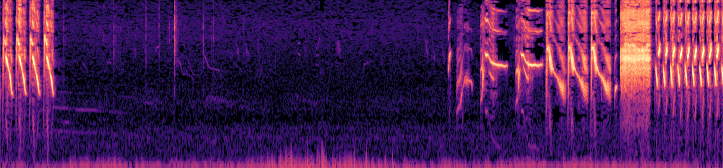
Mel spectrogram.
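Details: Goldfinch of wild-type 'serfati' singing style: a burst of high chirps opens, then a few seconds of near silence with low rumble, followed by renewed twittering, a harsh buzzy note and quick repeated trill phrases.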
